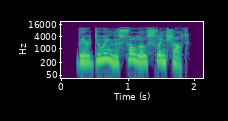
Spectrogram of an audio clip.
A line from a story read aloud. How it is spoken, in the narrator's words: Lieutenant Cell exclaimed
